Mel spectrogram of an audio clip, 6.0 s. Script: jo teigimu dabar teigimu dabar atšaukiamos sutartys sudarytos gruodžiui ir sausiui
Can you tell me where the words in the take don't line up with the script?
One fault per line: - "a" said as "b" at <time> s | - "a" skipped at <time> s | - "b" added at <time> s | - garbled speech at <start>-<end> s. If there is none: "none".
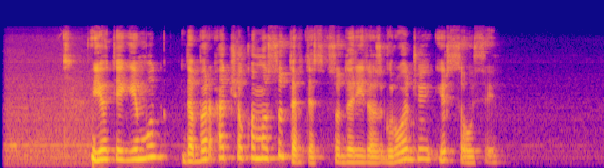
- "teigimu dabar" skipped at 2.1 s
